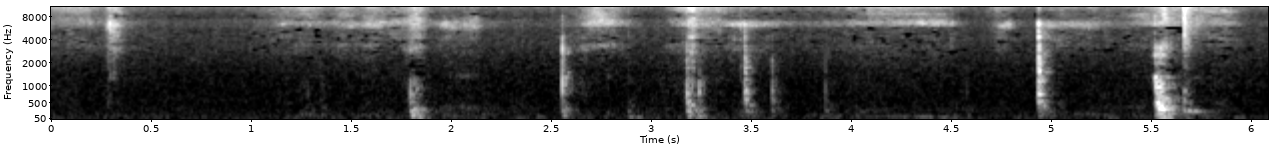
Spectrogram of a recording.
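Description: A wooden shuttle knocks lightly against threads.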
